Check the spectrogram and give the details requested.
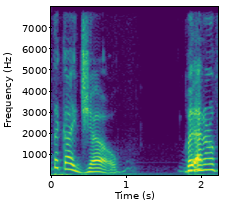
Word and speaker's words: Djo: No, it's Joe. It's the D is silent, obviously.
